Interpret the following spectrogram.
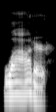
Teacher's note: la palabra water la puedes pronunciar con t o en inglés americano esa t la pronuncian como r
